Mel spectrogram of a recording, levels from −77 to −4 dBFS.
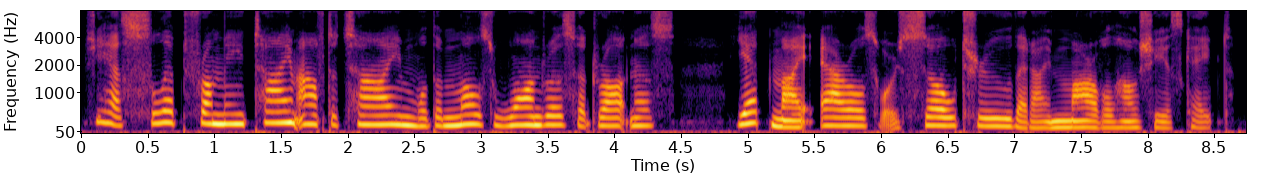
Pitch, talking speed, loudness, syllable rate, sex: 200 Hz, 170 wpm, -16 LUFS, 4.3 syllables/s, female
